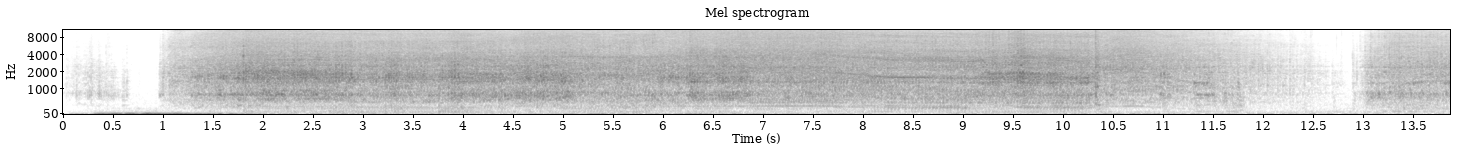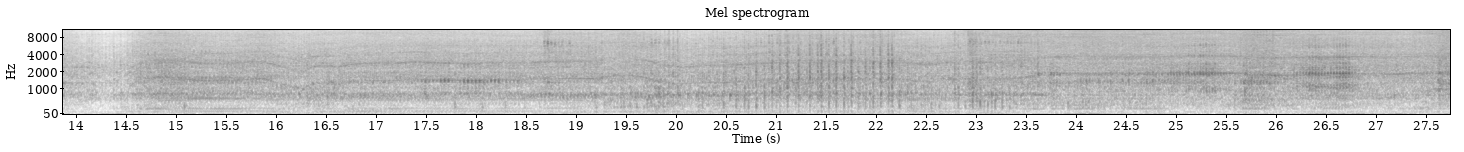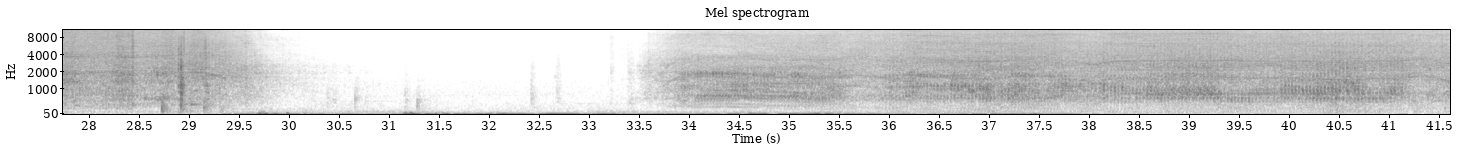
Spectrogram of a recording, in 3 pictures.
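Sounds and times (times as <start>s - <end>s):
reciprocating saw: 1.0s - 30.1s, 33.5s - 41.6s.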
